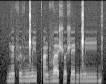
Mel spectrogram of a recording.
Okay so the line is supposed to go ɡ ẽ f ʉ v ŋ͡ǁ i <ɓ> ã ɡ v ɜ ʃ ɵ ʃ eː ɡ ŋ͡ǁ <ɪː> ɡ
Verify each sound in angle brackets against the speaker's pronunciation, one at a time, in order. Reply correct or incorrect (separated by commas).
incorrect, incorrect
